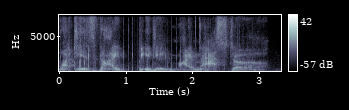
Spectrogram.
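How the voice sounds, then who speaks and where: A raspy, put-on character voice moves at a very slow pace. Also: man. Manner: sinister, servile.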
